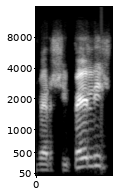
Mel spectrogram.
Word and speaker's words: versipellis: una palabra muy bonita, versipellis, un cambiapiel. Ostras. La palabra en latín es versipellis o versipellis si pronunciamos a la antigua, y eso significa verso, dar vuelta, ¿no?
